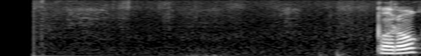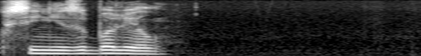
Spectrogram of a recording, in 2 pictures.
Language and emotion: Russian, neutral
